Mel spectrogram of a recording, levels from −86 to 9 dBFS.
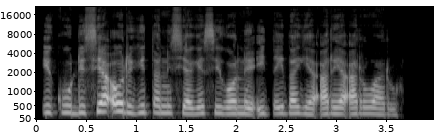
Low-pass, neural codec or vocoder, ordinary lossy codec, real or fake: none; none; none; real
